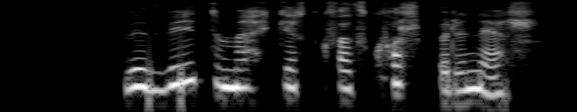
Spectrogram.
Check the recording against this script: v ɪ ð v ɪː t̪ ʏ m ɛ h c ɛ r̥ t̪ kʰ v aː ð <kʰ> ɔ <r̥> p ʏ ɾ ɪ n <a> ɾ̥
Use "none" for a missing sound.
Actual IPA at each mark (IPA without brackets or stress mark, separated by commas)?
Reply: kʰ, l̥, ɛ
